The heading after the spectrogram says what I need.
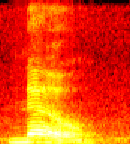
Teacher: difference between an american o and an australian o is that in a u.s american o no the tongue actually pulls back into the mouth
